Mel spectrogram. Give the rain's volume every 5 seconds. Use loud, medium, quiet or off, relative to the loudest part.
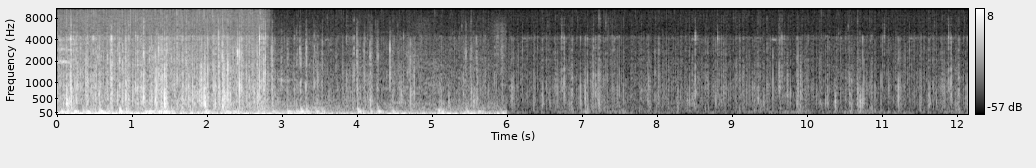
loud, quiet, quiet.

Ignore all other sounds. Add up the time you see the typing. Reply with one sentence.
The typing can be heard for 6 seconds in total.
